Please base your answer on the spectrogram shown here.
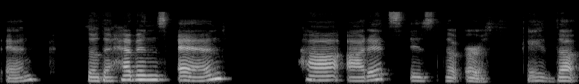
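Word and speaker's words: הָאָרֶץ: So the accent is on ah. So it's haaretz, haaretz, not haaretz at the last syllable, which would be the default, but it's in the second syllable, haaretz, okay?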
